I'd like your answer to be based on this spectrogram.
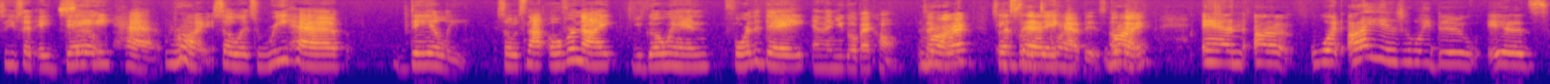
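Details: Adult woman speaking; typical speech.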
